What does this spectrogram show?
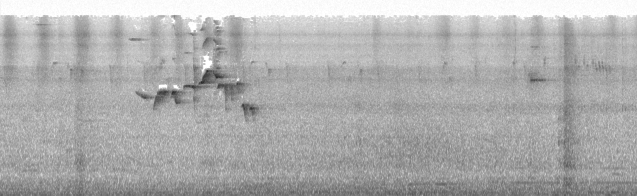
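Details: Oriental magpie-robin singing near a balcony: a short burst of clear, varied whistled notes, then a faint note later, over a steady low rumble of traffic.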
